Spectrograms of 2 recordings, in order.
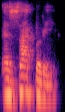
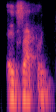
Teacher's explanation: Eu tenho ouvido muito, principalmente no inglês americano, exactly. Eles não falam esse T, não, viu? Não tem que falar desse T.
